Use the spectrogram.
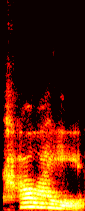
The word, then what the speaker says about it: kawaii: It's kawaii.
